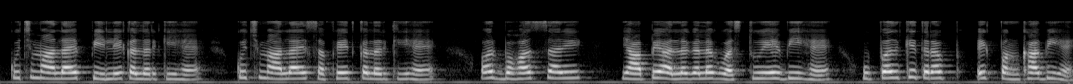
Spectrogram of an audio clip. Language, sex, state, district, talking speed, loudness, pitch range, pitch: Hindi, female, Maharashtra, Dhule, 160 wpm, -17 LUFS, 250-280 Hz, 270 Hz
